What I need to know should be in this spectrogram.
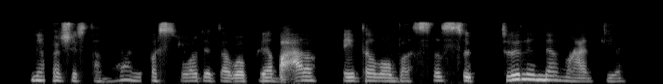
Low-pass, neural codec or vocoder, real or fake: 7.2 kHz; codec, 24 kHz, 1.5 kbps, HILCodec; fake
